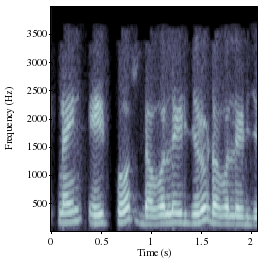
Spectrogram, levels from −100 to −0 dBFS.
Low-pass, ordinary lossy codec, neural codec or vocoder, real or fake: 3.6 kHz; MP3, 32 kbps; none; real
